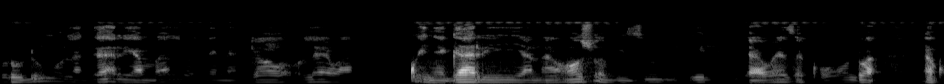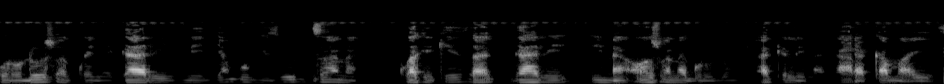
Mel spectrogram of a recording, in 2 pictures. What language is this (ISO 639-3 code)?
swa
